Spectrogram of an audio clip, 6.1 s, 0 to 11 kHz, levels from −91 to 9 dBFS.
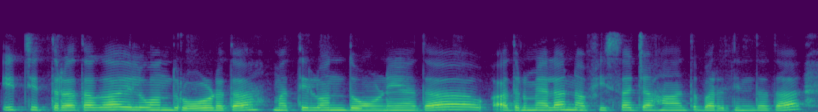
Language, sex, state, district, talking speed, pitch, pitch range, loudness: Kannada, female, Karnataka, Bidar, 145 wpm, 230 Hz, 220-245 Hz, -16 LUFS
